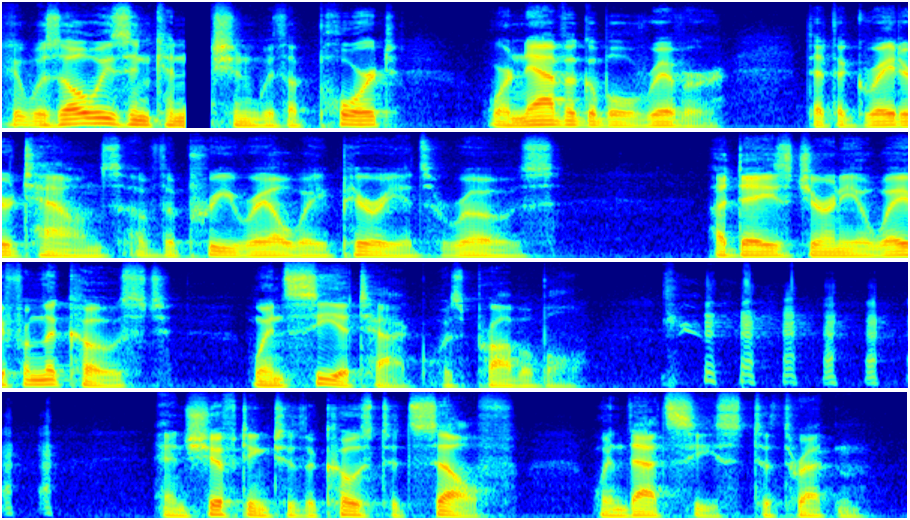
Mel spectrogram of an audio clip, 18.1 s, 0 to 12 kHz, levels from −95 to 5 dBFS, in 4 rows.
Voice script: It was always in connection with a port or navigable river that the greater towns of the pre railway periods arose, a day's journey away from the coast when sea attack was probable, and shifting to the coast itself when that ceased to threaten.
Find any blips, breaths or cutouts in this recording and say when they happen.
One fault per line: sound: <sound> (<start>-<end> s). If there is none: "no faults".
sound: dropout (0.9-1.0 s)
sound: laugh (12.4-13.9 s)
